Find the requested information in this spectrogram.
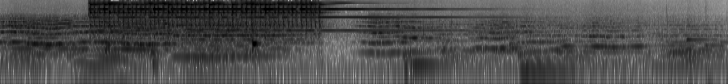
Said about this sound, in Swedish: Det är lustigt förresten, hur länge det än har gått sedan man senast hade en telefon med en sån där mekanisk ringklocka så letar man ändå instinktivt efter en telefonlur att lyfta när man hör det där ljudet.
